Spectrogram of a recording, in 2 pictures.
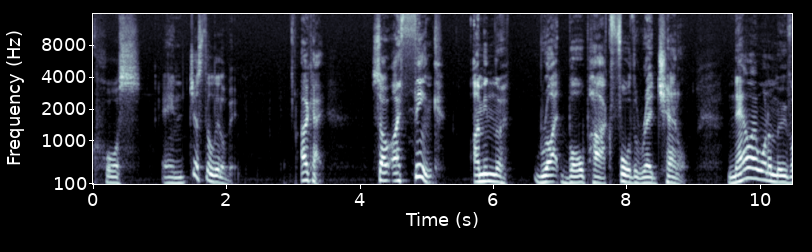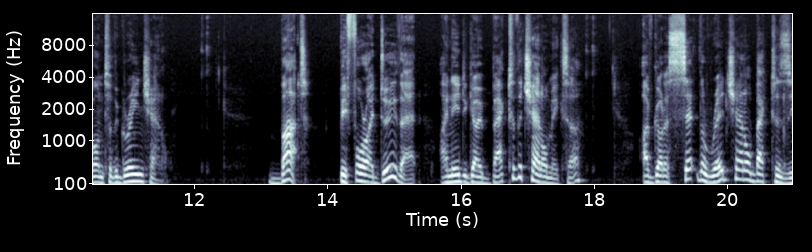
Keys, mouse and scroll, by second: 12.1 click, 17.9 click, 19.5 right click, 20.5 KP_0, 20.7 KP_Enter.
